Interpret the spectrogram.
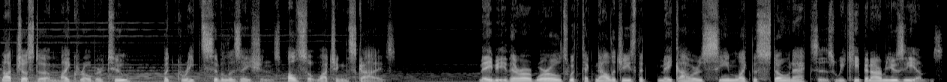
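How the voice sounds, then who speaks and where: Man narrating dramatically over faint music, expressive intonation. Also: lowish voice, a little slow.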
